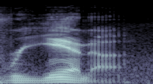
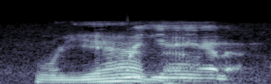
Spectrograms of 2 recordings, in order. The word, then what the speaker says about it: Rihanna: Her name is actually pronounced Rihanna. – What? – Yep. – Rihanna. – Rihanna, not Rihanna. That's how she says it.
